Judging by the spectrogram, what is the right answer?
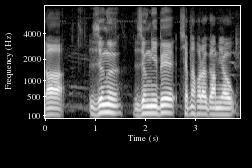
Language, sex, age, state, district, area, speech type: Bodo, male, 45-60, Assam, Baksa, rural, spontaneous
